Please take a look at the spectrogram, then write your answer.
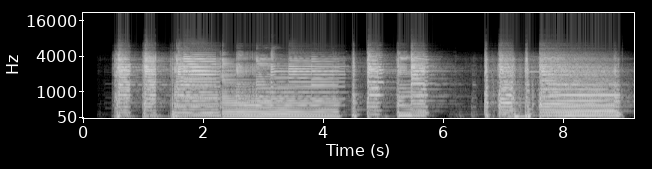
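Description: Electric guitar through a warm, lightly driven Deluxe amp model, playing chords and bluesy licks with sustained notes and short pauses between phrases.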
